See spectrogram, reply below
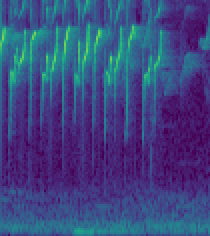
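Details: Mantenan gunung on a caged-bird training track. A quick, rhythmic run of very high, sharp chirps comes about seven per second and then fades into near silence.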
